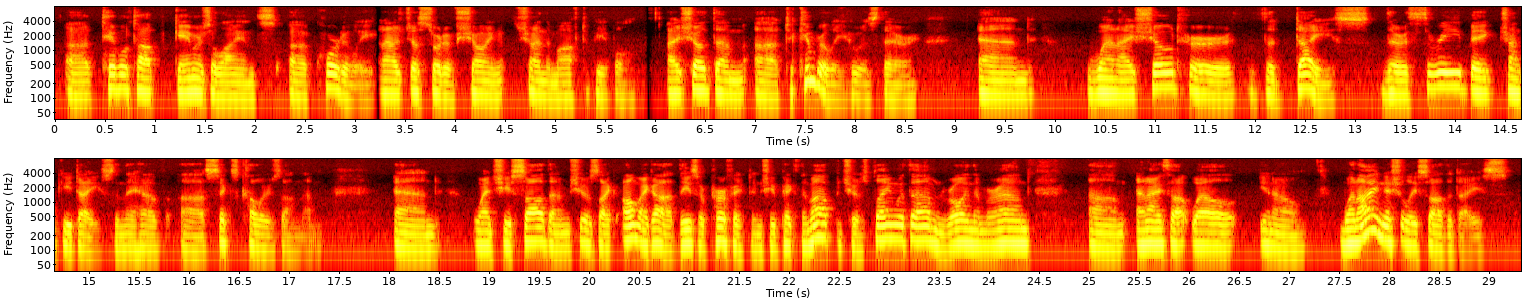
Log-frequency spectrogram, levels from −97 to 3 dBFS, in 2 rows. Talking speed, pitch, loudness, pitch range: 180 wpm, 115 Hz, -23 LUFS, 105-130 Hz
